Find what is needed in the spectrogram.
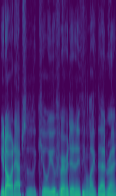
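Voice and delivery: soft-spoken, slightly creepy put-on voice. Acting out someone's reply to John in a soft-spoken, kind of creepy impression. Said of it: "he's always very soft spoken and kind of creepy".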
